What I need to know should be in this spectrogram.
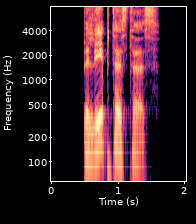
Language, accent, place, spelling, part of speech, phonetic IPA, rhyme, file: German, Germany, Berlin, belebtestes, adjective, [bəˈleːptəstəs], -eːptəstəs, De-belebtestes.ogg
- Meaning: strong/mixed nominative/accusative neuter singular superlative degree of belebt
